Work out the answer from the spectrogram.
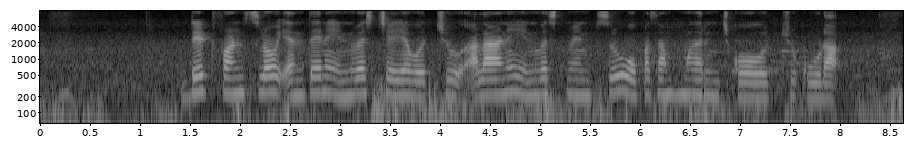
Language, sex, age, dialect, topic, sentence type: Telugu, female, 18-24, Central/Coastal, banking, statement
